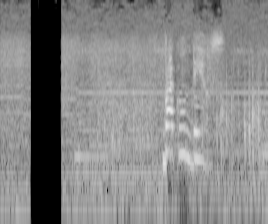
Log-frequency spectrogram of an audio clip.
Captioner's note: hoofbeats thundering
